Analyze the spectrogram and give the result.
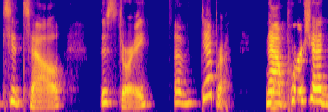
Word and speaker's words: Dibora: Well, and my daughter from Ethiopia she spells it instead of Deborah, spelling it like the way we know, D-E-B-O-R-A-H. Dib is D-I-B-O-R-A. And in Ethiopia, they pronounce it Deborah. And that's their version of Deborah, is Deborah.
